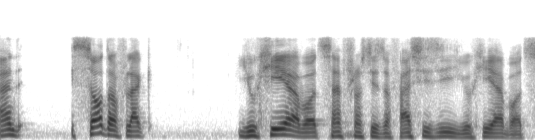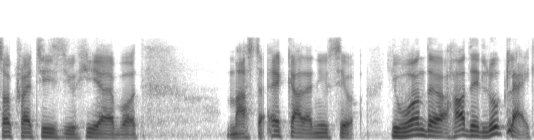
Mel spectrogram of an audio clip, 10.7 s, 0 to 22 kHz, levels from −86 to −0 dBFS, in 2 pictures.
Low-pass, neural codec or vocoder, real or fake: 7.2 kHz; none; real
